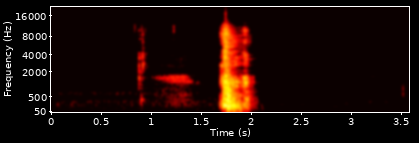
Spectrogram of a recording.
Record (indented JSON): {
  "cough_length": "3.6 s",
  "cough_amplitude": 32768,
  "cough_signal_mean_std_ratio": 0.16,
  "survey_phase": "beta (2021-08-13 to 2022-03-07)",
  "age": "65+",
  "gender": "Male",
  "wearing_mask": "No",
  "symptom_none": true,
  "smoker_status": "Never smoked",
  "respiratory_condition_asthma": false,
  "respiratory_condition_other": false,
  "recruitment_source": "REACT",
  "submission_delay": "1 day",
  "covid_test_result": "Negative",
  "covid_test_method": "RT-qPCR",
  "influenza_a_test_result": "Negative",
  "influenza_b_test_result": "Negative"
}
